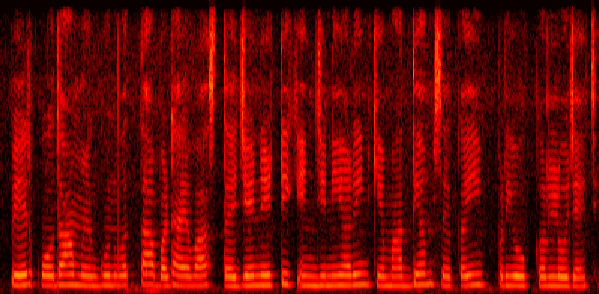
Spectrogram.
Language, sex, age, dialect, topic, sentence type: Maithili, female, 56-60, Angika, agriculture, statement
